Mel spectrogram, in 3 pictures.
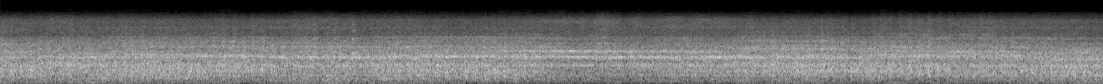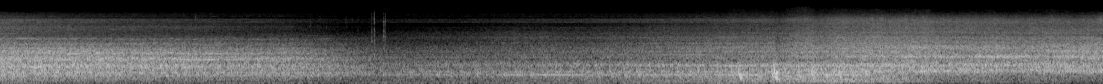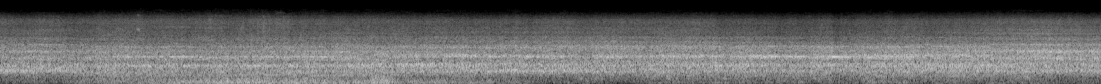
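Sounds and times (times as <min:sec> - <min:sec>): electric locomotive hum: 0:00.0 - 0:33.0
train wheels rumbling on rails: 0:00.0 - 0:33.0.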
